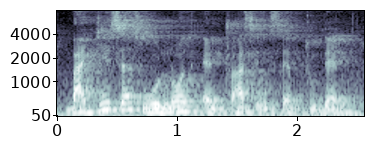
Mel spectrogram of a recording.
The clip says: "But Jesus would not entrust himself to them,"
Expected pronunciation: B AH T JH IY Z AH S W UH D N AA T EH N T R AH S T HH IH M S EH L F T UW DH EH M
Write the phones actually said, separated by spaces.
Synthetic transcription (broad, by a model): B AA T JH IY S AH S W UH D N AA T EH N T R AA S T HH IH M S EH L F T UW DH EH M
